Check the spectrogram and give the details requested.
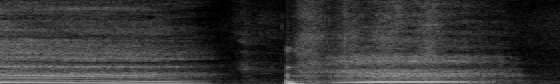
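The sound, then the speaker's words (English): Loud, dramatic gasping: a long breathy descending tone, a sudden sharp catch of breath, then a rising inhaled gasp, with no speech. “I appreciate that you talked about their breathing while demonstrating your own power of breath.”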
